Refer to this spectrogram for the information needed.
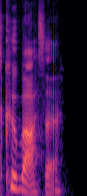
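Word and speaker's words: kielbasa: Why are you saying kubasa? – How is it pronounced? Is it not kubasa? oh no, it's the tzatziki tatziki thing all over again. – Oh my god. I'm not. It's kubasa. That's how you say it.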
